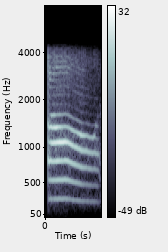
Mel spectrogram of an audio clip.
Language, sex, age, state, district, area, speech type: Assamese, female, 18-30, Assam, Dhemaji, rural, conversation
